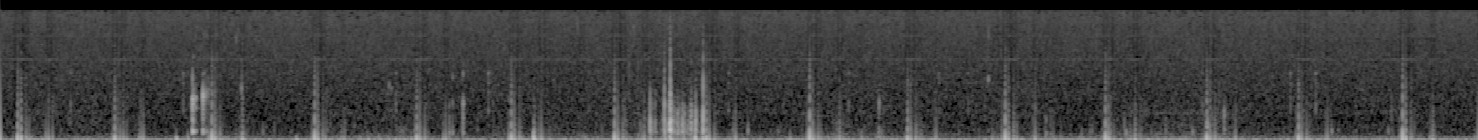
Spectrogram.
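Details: Close-miked ASMR recording of ordinary stomach growling: soft thumps with a few low gurgling rumbles from the belly as gas and fluid move through the gut; borborygmi.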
